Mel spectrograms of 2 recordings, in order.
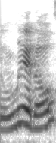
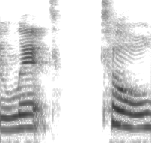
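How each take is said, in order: First: The word is said smoothly as one unit. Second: The word is broken into two separate parts. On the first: The speaker calls it right. "we say little" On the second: The speaker calls it wrong. "we don't say lit tool"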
